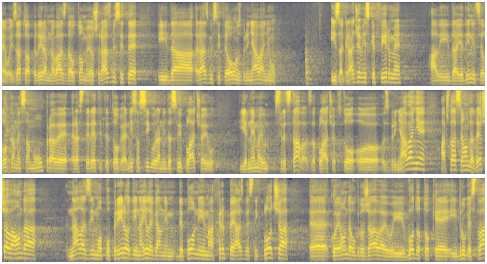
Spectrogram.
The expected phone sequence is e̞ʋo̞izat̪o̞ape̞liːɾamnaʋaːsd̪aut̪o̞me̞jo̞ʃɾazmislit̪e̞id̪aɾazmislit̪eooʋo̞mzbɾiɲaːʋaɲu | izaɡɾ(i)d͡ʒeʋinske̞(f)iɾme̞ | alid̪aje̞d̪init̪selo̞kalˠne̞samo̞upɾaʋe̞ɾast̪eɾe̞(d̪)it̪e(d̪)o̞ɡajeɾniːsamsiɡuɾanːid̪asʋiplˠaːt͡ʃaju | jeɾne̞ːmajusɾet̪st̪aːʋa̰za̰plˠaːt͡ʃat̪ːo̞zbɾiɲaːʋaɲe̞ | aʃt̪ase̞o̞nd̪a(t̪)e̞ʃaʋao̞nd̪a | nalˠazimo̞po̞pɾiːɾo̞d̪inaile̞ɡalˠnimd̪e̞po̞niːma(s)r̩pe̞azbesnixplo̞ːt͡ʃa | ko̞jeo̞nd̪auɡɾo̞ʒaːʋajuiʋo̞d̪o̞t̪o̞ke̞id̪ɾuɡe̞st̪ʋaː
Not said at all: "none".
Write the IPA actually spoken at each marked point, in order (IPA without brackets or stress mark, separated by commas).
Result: a, f, t̪, t̪, d̪, x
